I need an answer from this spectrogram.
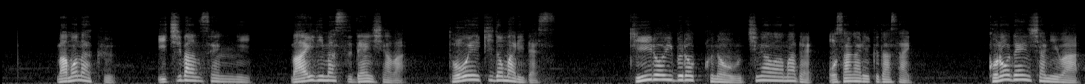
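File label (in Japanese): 北綾瀬 1番線 接近放送, 男声, 当駅止まり, 待合室TOAでの収録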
